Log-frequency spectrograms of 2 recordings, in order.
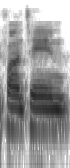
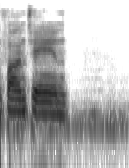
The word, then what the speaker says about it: Fountain: __ ] it so my name fontaine b-r-y and spelled like fountain uh fontaine i'm on every streaming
